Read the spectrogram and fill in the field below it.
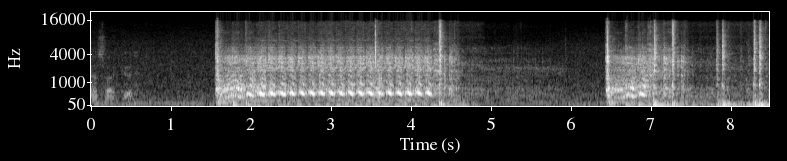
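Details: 1973 GMC 432 cubic inch V6, out of a truck, sitting unstarted almost 5 years, trouble pulling fuel: steady cranking about four turns a second without firing, then next try catches ragged and runs.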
